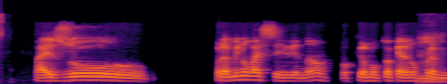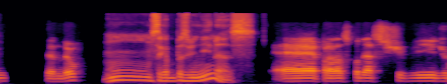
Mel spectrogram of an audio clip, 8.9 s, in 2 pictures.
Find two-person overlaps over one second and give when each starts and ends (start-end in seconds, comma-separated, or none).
none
